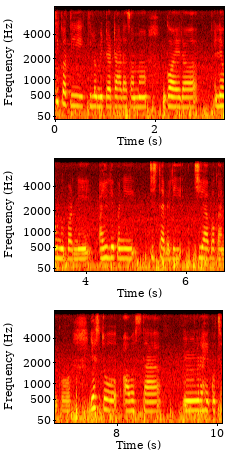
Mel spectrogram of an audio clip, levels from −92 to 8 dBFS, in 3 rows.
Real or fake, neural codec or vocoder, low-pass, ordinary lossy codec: real; none; 7.2 kHz; none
